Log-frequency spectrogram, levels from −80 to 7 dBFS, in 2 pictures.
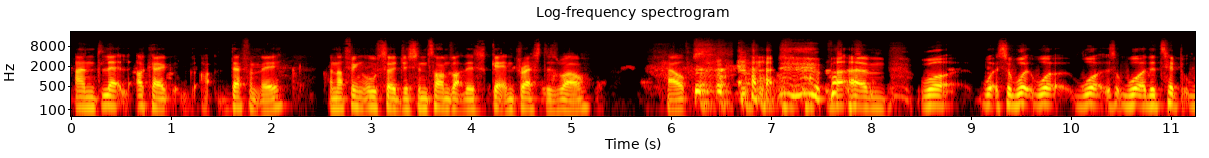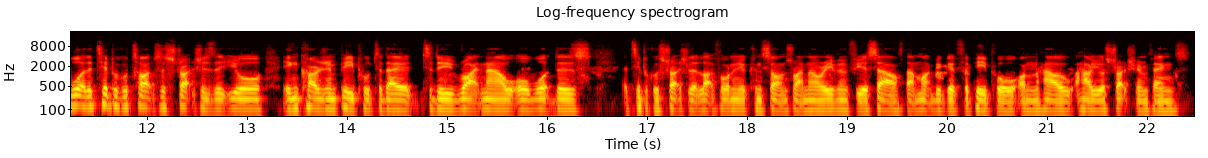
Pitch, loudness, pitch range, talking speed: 105 Hz, -22 LUFS, 100-120 Hz, 205 wpm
